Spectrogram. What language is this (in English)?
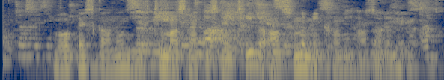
Armenian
